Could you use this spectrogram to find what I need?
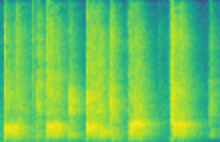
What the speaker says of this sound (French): On peut applaudir pour elle.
